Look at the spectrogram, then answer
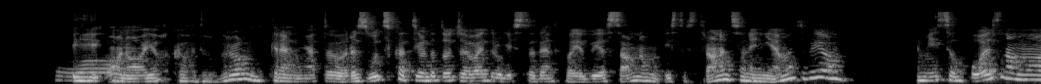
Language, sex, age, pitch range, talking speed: Croatian, female, 20-39, 145-190 Hz, 160 wpm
